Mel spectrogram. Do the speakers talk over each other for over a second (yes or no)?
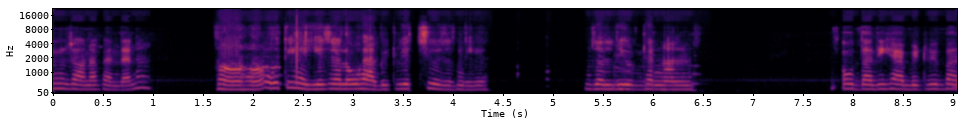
no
